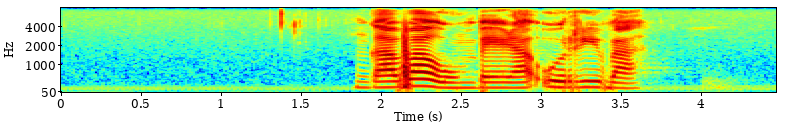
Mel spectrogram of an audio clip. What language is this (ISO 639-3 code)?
ven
